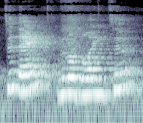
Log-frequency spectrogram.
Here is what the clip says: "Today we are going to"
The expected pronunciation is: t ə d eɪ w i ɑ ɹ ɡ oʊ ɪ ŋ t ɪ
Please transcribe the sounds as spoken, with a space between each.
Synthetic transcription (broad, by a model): t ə d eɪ w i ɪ l ɡ oʊ ɪ ŋ t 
